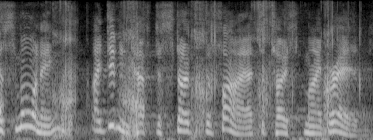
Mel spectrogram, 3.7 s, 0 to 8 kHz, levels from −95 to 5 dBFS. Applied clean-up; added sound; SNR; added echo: none; Chewing, mastication; 10 dB; reverberation time 1.3 s.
